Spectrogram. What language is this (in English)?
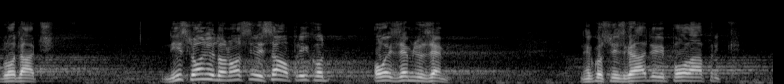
Serbian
